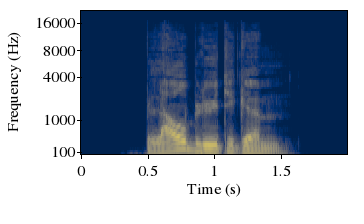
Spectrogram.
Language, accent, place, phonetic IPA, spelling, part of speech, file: German, Germany, Berlin, [ˈblaʊ̯ˌblyːtɪɡəm], blaublütigem, adjective, De-blaublütigem.ogg
- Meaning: strong dative masculine/neuter singular of blaublütig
